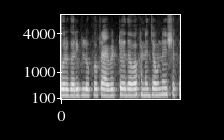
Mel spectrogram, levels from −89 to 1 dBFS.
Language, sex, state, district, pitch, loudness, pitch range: Marathi, female, Maharashtra, Gondia, 205 Hz, -14 LUFS, 205-210 Hz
